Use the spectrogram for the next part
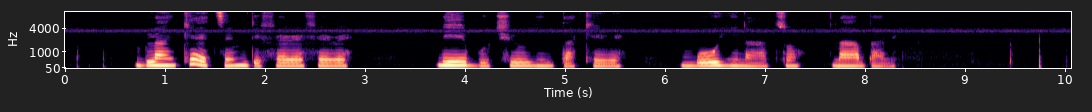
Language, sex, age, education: Igbo, female, 30-45, tertiary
